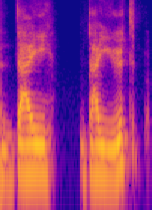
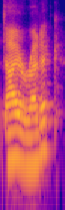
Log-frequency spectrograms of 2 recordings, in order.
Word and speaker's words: diuretic: Caffeine is a dilute. How do you say that word, Chris? Caffeine is a diuretic.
